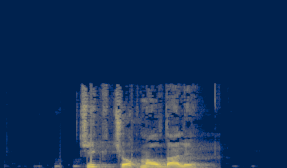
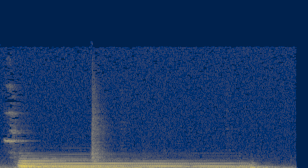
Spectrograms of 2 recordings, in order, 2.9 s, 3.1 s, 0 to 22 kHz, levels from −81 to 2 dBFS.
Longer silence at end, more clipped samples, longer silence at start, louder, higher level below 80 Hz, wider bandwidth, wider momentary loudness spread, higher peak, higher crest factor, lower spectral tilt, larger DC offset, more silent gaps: first, 0.8 s vs 0.1 s; neither; first, 0.75 s vs 0 s; first, -15 LUFS vs -23 LUFS; second, -52 dBFS vs -38 dBFS; second, 11.5 kHz vs 16 kHz; about the same, 9 LU vs 11 LU; first, -2 dBFS vs -6 dBFS; about the same, 16 dB vs 18 dB; second, -4.5 dB/octave vs -7.5 dB/octave; neither; neither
